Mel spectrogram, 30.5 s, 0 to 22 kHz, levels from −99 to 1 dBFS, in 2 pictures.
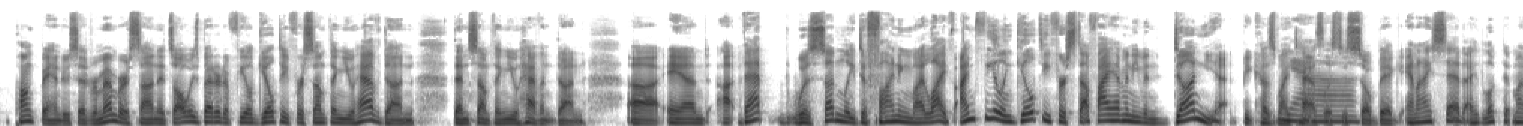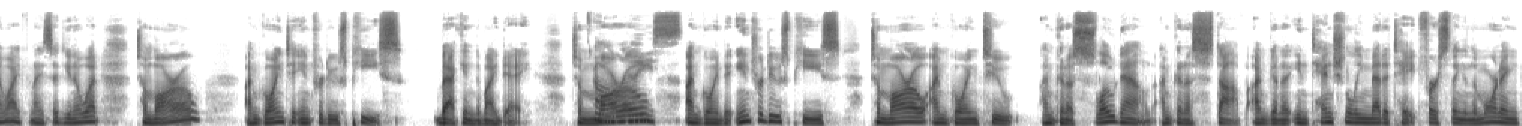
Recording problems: none

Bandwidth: 14.5 kHz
